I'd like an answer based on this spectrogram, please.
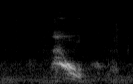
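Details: Leonberger puppy Artos, about eleven weeks old, born 11 May 2010 and recorded in July 2010 in Löhlbach, playing and biting at people's feet; one short, falling, whine-like yelp of under a second in a quiet small room.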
